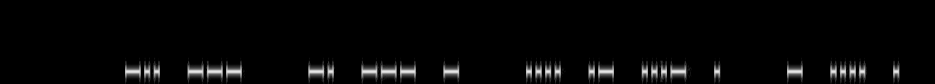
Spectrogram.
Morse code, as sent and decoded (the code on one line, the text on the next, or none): -.. --- / -. --- - / .... .- ...- . / - .... .
DO NOT HAVE THE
